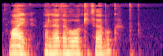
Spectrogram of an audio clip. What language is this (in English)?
Arabic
